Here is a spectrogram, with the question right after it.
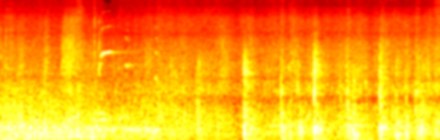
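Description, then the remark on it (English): A fast-moving train headed out from Boston rumbles past, a steady low roar echoing into an empty loft space, with a brief high squeal and scattered clanks and rattles on top. No one speaks. “That's the fast-moving train headed out from Boston, echoing into this empty loft space that we're working in, so the loft is the filter for the train.”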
